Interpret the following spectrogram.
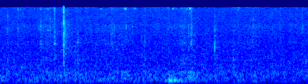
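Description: Near silence with two faint sounds from a hand-held Robertson screwdriver driving a small wood screw through a metal D-ring into a wooden canvas stretcher bar: a light click about a quarter of the way in and a soft knock just past halfway.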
